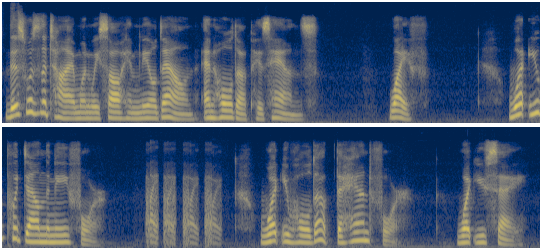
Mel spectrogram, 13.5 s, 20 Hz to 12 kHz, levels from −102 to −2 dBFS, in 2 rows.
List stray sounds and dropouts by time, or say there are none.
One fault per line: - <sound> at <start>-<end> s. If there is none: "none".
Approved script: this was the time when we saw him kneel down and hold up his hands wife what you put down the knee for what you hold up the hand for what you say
- laugh at 8.5-9.5 s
